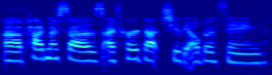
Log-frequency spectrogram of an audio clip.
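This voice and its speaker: A woman's voice: mid-range voice, moderate pace, clean tone, no room sound. An American woman hosting a casual craft livestream, explaining things in an informal, rambling way full of trailing asides. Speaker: host of a craft show. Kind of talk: casual livestream chat about quilts.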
